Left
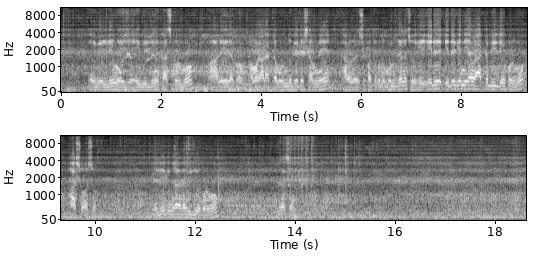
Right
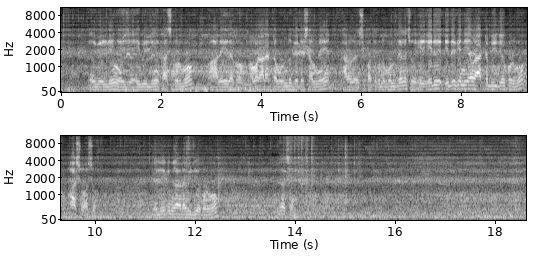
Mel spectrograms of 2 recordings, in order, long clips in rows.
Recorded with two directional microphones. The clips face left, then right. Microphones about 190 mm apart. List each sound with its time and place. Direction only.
0.6 s speech: centre (ahead or behind)
11.3 s speech: 5° right (ahead or behind)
